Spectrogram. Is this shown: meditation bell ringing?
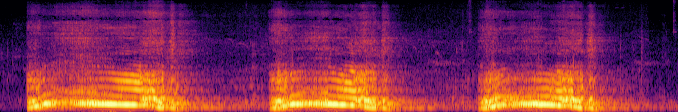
no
